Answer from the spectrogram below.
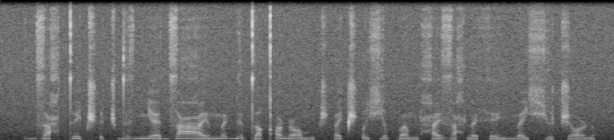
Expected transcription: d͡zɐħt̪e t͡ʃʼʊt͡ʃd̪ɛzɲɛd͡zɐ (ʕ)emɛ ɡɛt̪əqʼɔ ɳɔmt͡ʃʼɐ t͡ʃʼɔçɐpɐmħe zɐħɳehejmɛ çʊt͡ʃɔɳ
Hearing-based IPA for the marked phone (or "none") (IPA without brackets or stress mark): ʕ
